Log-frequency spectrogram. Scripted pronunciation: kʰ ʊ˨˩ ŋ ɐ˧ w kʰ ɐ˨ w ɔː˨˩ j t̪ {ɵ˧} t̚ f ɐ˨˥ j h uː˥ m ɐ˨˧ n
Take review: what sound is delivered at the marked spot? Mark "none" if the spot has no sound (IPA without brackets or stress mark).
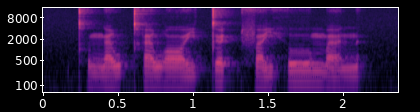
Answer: ɵ˥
